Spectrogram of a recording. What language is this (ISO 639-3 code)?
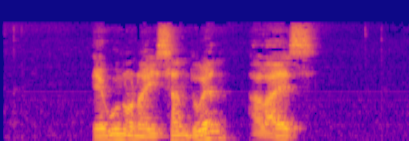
eus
